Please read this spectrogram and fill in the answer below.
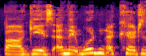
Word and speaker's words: Bargearse: No, but you pronounce it with the, kind of like a French type thing, so Bar Gears, BARGEARSE.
